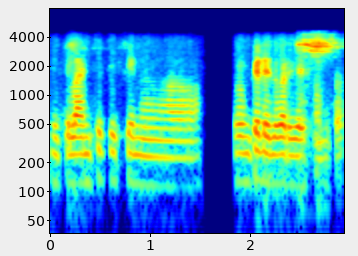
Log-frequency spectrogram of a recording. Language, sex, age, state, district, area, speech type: Telugu, male, 45-60, Andhra Pradesh, Kadapa, rural, conversation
